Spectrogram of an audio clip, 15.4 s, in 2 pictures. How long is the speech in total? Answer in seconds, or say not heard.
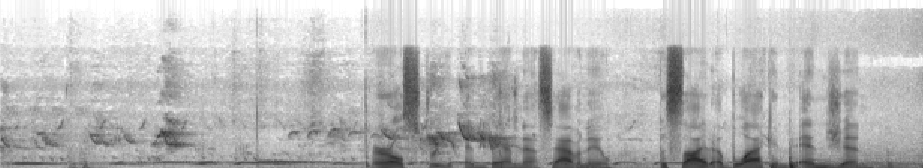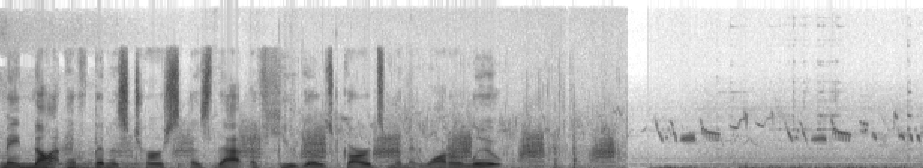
9 s.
